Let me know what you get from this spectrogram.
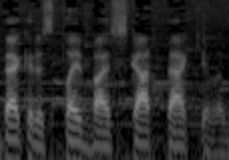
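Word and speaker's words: Bakula: is played by Scott bacula which rhymes with Dracula a St Louis native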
